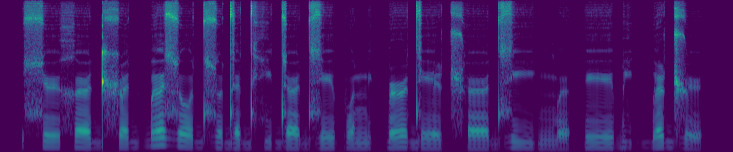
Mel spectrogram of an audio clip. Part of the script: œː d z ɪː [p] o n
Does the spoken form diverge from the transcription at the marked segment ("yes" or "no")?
no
